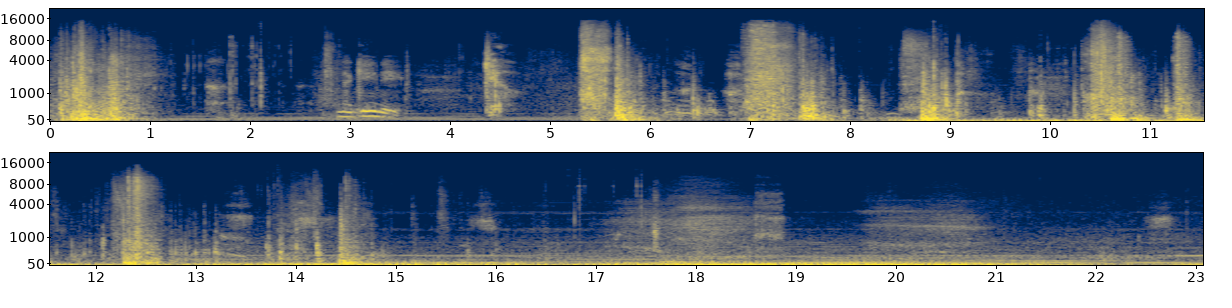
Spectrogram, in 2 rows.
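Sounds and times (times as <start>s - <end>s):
low rumble: 14.6s - 23.0s.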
